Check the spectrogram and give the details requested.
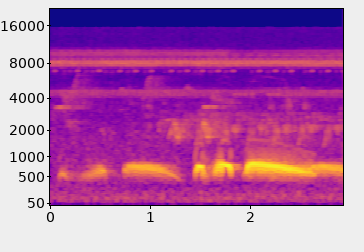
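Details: Spotted dove lure call for hunting, with soft low coos that overlap one another, then a clipped double note and a long sustained coo. A faint higher chirping sits in the background.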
